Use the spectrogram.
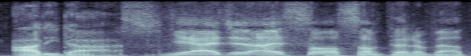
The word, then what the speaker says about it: Adidas: Yeah, but I'm Adidas all day when it's summertime. I won't wear nothing else. Vinny? The correct pronunciation is Adidas.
